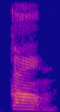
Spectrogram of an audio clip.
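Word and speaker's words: calm: Next है stay काम। L silent है।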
